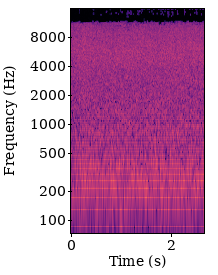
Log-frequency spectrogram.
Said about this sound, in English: It's the sound of the awesome power of 225,000 cubic feet per second of water rushing over the Niagara Falls.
